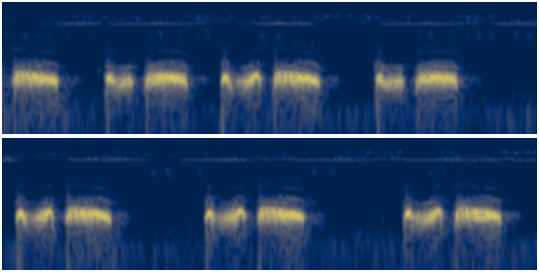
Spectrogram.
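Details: Long run of a spotted dove's thúc gù coo, used to stir rival males: about eight low two-part phrases in quick succession, short note then longer level coo, over a thin steady high whine.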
